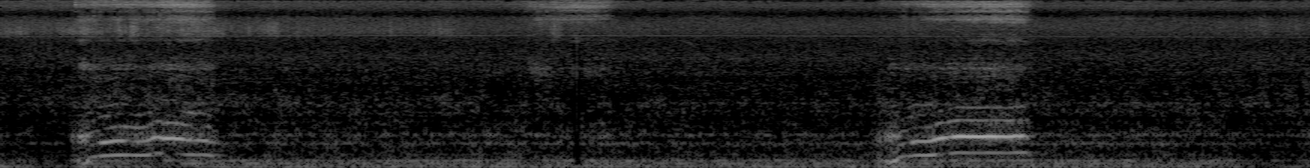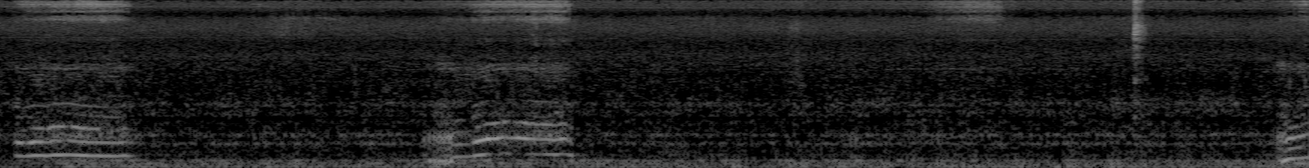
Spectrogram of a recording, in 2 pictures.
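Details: Shih Tzu snoring, heard from behind the dog: faint, whistling nasal snores with a wavering tone, each lasting about half a second and recurring roughly every three seconds over a low indoor hum.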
